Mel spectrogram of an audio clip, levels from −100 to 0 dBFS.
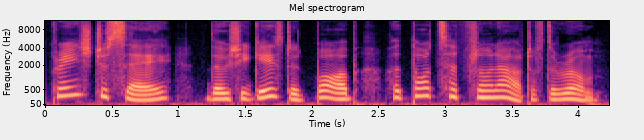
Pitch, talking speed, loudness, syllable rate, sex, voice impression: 210 Hz, 225 wpm, -18 LUFS, 4.6 syllables/s, female, feminine, slightly adult-like, soft, slightly muffled, friendly, reassuring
